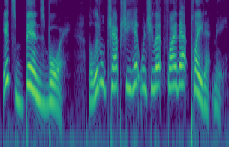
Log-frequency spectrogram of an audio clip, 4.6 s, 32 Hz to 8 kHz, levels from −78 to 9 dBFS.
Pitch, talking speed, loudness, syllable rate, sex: 245 Hz, 195 wpm, -18 LUFS, 4.6 syllables/s, female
